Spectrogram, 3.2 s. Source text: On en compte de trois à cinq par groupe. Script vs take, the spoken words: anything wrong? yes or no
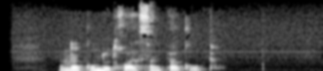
no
